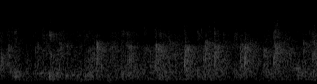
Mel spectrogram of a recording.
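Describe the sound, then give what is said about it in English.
A crowd gives a round of applause for the moms, many hands clapping in a dense, continuous wash of sound that stays fairly even and moderately loud throughout, with no voices standing out. “Yeah, let's give our moms a round of applause.”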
